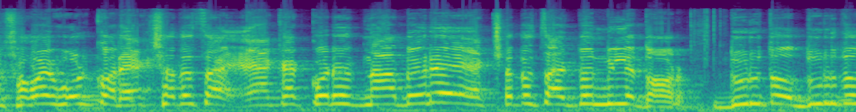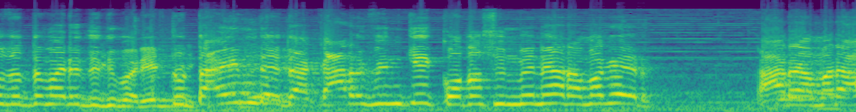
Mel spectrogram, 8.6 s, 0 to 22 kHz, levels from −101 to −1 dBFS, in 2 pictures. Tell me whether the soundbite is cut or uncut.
cut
